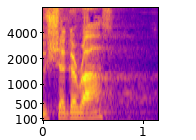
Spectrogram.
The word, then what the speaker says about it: Sheogorath: Have you come to be of service to Shigarath? Despite putting that in the video, and pointing out that this is the pronunciation of the name that Morrowind gives you, people still leave embarrassing comments about how I said the name wrong.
